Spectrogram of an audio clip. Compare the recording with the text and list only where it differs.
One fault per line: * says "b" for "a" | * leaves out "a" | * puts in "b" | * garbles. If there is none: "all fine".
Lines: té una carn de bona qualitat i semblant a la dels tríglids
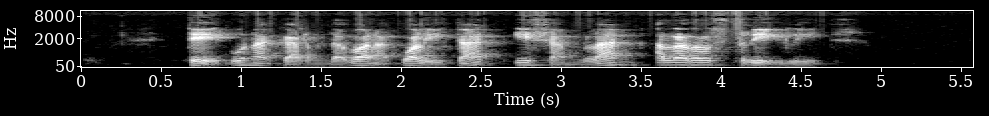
all fine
